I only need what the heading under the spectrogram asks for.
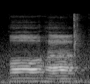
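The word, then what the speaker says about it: طه: biasanya surat Thaha ya ini bacanya bukan dipanjangkan panjang en enggak tapi Cukup dua dan seakan-akan berharakat fathah Jadi thha enggak boleh terlalu panjang dari itu harus Thaha atau misalkan ynya ini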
